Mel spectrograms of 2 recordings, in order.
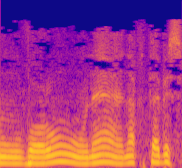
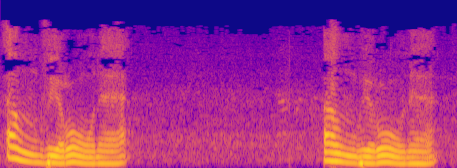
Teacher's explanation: بهمزة قطع مفتوحة وكسر الضاء · Shown in: second take · أنظرونا. والباقون قرأوها على أنها همز وصل تسقط في درجة الكلام.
